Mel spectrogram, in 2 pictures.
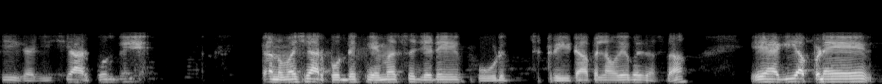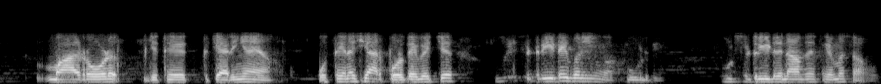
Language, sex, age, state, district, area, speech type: Punjabi, male, 30-45, Punjab, Hoshiarpur, rural, conversation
